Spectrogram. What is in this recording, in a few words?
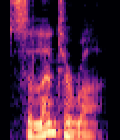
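"coelenteron", English, British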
